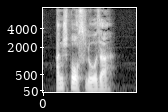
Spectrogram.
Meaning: 1. comparative degree of anspruchslos 2. inflection of anspruchslos: strong/mixed nominative masculine singular 3. inflection of anspruchslos: strong genitive/dative feminine singular
- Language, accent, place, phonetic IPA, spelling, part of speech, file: German, Germany, Berlin, [ˈanʃpʁʊxsˌloːzɐ], anspruchsloser, adjective, De-anspruchsloser.ogg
